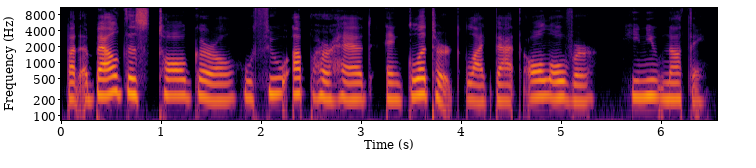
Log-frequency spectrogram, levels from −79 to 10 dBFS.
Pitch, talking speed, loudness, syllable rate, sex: 220 Hz, 175 wpm, -18 LUFS, 4.1 syllables/s, female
